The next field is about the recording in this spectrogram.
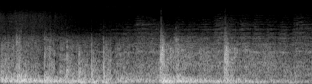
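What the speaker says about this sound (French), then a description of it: "Au Nouvel An 1953, les canons de Giap bombardent les Français." Artillery cannons bombarding French positions at Dien Bien Phu in 1953, a dense, continuous rumble of booms and thuds with a few sharper blasts standing out, loud and sustained.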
